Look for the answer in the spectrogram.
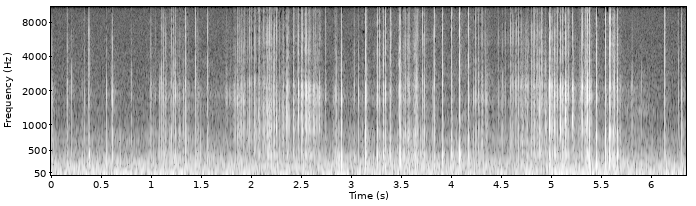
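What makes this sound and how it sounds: A small, hard rhinestone-encrusted clutch purse shaped like a stack of money, likely hollow, is held in both hands and scratched with long green acrylic nails. Rapid, dense scratching and clicking ticks run throughout, with bright, gritty scraping bursts that swell louder in the middle and near the end over a low, steady rumble.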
